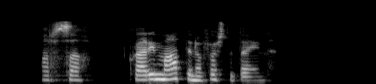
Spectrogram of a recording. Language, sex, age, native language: Icelandic, female, 20-29, Swedish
